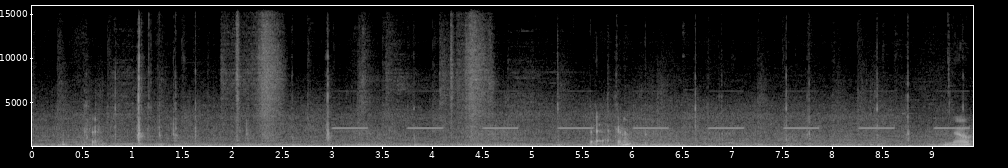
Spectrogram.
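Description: A truck backing up in American Truck Simulator, with evenly spaced electronic reversing beeps sounding at a steady rhythm over engine rumble, keyboard clatter and brief air-brake hisses.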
